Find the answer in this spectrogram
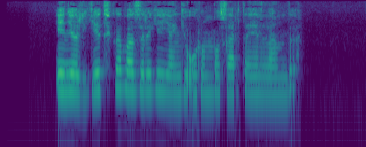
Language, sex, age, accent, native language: Uzbek, female, under 19, Qashqadaryo, Uzbek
